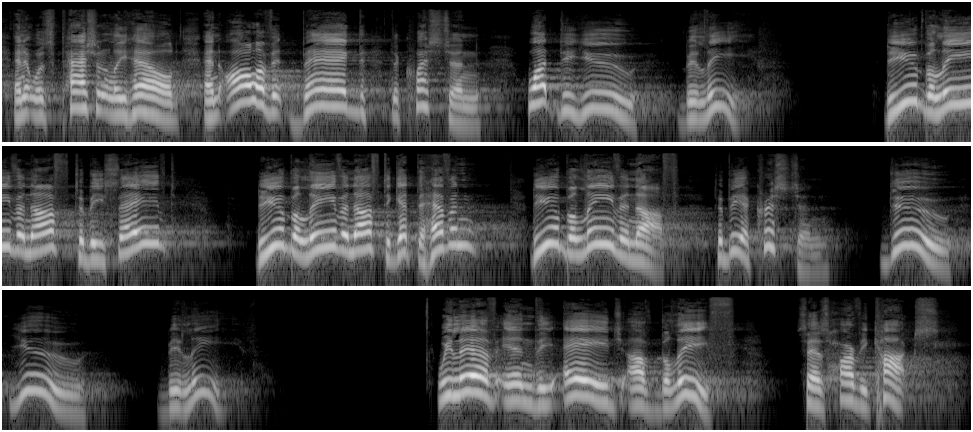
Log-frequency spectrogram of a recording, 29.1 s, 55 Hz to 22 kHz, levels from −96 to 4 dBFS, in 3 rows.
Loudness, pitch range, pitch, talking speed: -25 LUFS, 175-285 Hz, 230 Hz, 105 wpm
